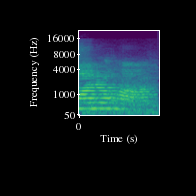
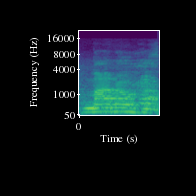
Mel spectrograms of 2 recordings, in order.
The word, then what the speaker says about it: Monoha: is on what's it pronounced? Monoha. Monoha.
